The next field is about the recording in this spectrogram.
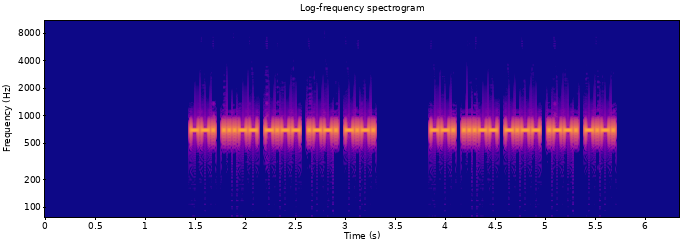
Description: Morse code, heard as a keyed tone, about 41 wpm, 700 Hz. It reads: G3YPC G3YPC
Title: DXCC-100 Call Signs - 5 Characters - Repeated 2x - 45wpm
